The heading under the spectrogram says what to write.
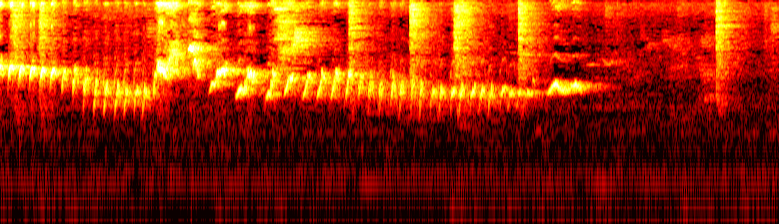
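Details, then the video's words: Melodious song of a white-rumped shama: a rapid, descending series of trilled whistles repeated about two per second, ending in a rising slur, then quiet with a few scratchy clicks against a low steady hum. "kicau burung murai batu merdu"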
